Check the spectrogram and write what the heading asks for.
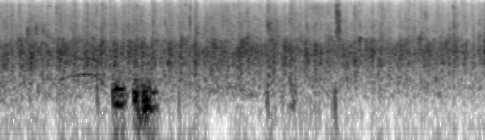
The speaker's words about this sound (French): Euh, ouais, on peut l'applaudir vraiment, vraiment.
